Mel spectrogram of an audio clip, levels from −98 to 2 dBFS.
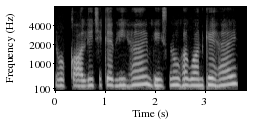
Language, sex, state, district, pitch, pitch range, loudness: Magahi, female, Bihar, Gaya, 225 Hz, 220-240 Hz, -29 LUFS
